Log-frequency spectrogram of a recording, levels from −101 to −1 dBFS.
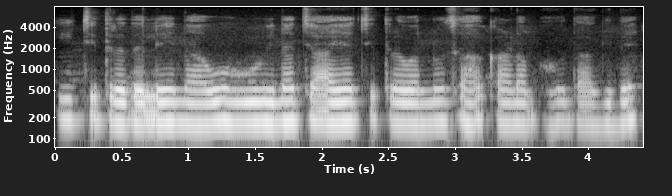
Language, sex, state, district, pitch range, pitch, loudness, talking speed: Kannada, female, Karnataka, Bangalore, 165-175 Hz, 170 Hz, -15 LUFS, 95 wpm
